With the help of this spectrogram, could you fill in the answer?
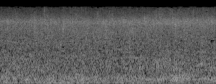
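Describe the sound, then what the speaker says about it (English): Heavy, dense rain pours down in Gladstone, Missouri during a flash-flooding storm, a loud unbroken roar of drops on surfaces throughout with no talking. "It is raining a lot,"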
